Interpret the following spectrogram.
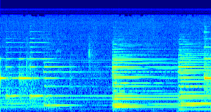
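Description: Piano playing a figure of repeated notes, then a loud chord struck a little past halfway and another near the end, each ringing on and fading.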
